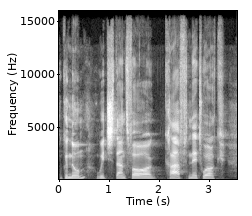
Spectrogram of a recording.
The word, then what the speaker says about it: GNoME: want to ask you about one it's called gnome or gome how do you pronounce it actually just tell us what it's about and what it does sure so uh so it's called gome which stands for craft network uh for material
